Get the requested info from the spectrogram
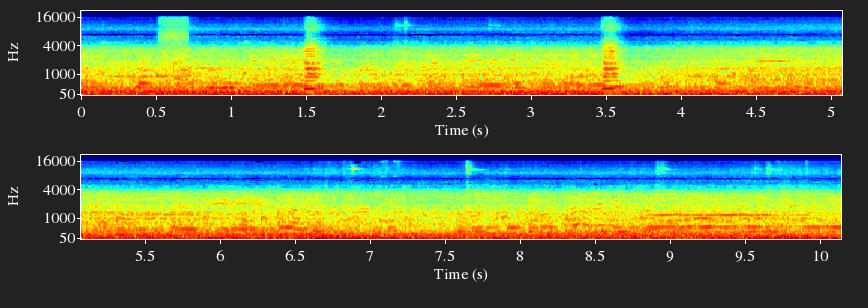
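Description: Engine and road noise heard from inside a vehicle driving at speed on a highway, a steady low rumble, with vehicle horn toots in the traffic.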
